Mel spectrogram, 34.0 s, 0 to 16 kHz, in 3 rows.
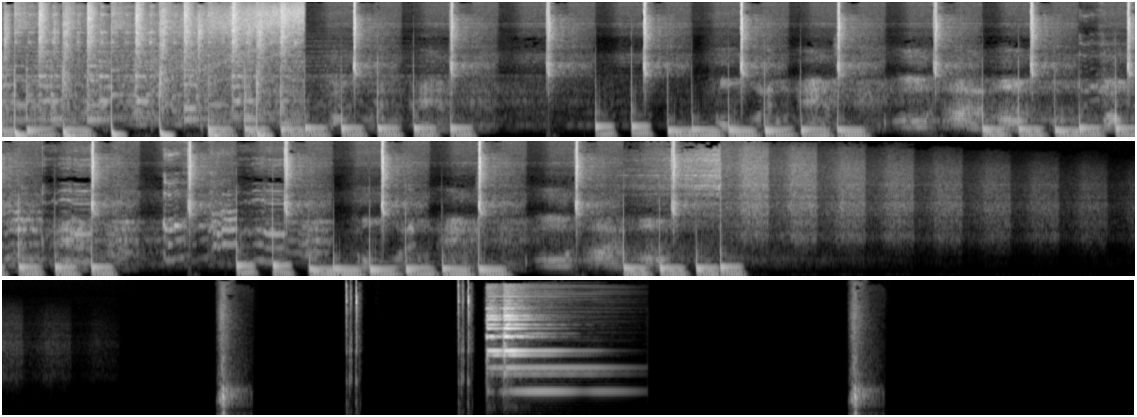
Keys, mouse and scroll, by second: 1.6 Right, 2.1-2.5 drag, 3.3-4.0 scroll down 2, 4.0 click, 4.3 alt+scroll up 1, 4.9-8.0 drag, 8.8-9.1 alt+scroll down 1, 9.1 alt+scroll up 1, 9.4-10.1 click, 10.3 right click, 10.8 click, 11.4-12.2 alt+scroll up 3, 12.2 alt+scroll down 1, 16.2-17.4 click, 17.4 ctrl+z, 18.0-19.0 drag.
